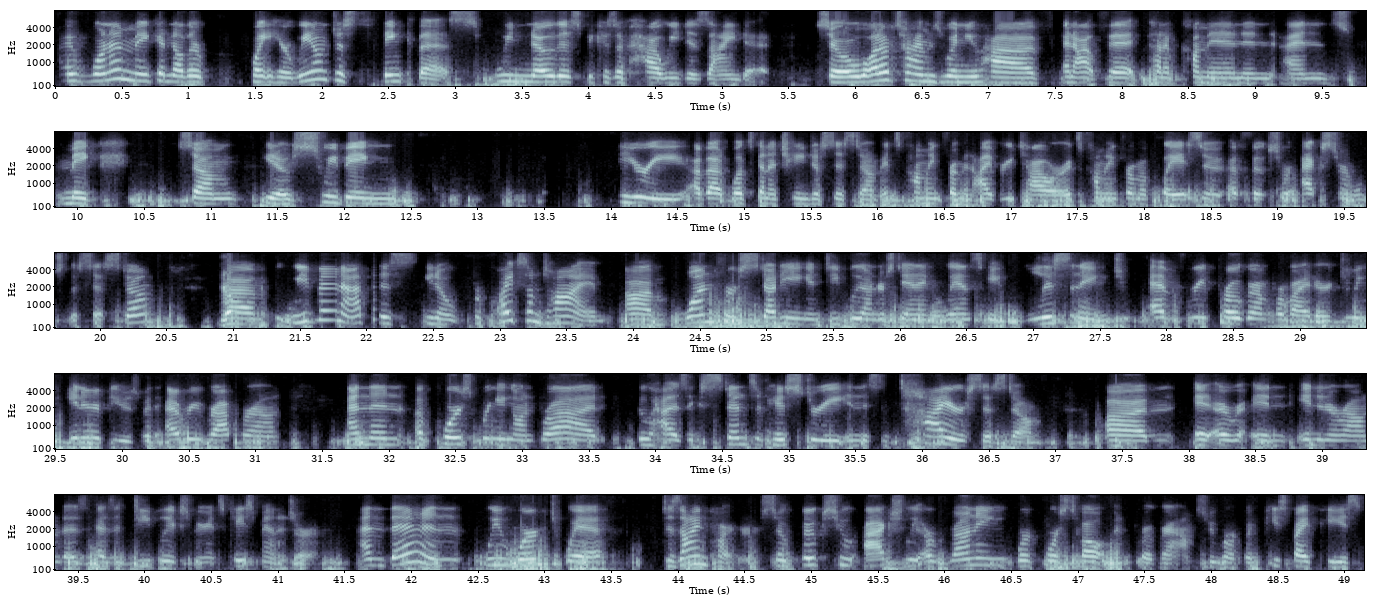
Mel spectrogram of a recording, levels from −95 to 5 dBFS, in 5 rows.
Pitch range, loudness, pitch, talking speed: 200-295 Hz, -16 LUFS, 230 Hz, 180 wpm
